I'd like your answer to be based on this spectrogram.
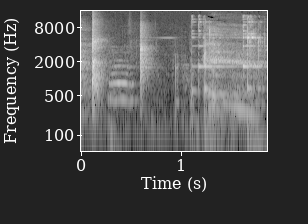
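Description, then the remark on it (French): Two bright glass clinks ring out at an aperitif, a half-second apart, followed by a steady fizzing hiss of beer being poured and foaming up in a glass. “Vous avez entendu la bière qui mousse.”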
